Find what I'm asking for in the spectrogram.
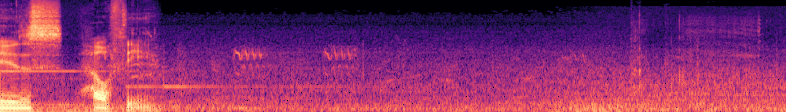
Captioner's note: birds chirping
